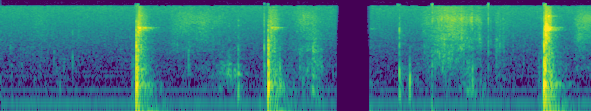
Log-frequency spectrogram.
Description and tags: shoes squeaking on a tile floor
